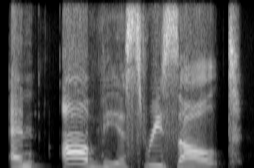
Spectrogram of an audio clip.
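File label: Vox Victory, voices heroes English; kingsraid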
